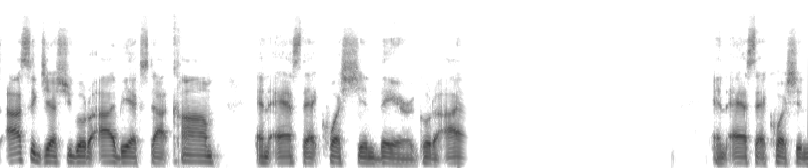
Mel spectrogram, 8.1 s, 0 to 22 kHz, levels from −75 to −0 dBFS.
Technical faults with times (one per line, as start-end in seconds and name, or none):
4.57-6.76 long network dropout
